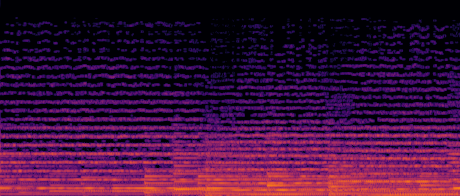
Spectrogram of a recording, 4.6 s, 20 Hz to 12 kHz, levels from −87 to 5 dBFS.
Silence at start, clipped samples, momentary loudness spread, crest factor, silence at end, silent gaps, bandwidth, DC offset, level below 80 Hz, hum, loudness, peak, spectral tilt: 0 s; under 0.1%; 5 LU; 14 dB; 0 s; none; 11 kHz; under 0.1%; -62 dBFS; none; -27 LUFS; -12 dBFS; -5.5 dB/octave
